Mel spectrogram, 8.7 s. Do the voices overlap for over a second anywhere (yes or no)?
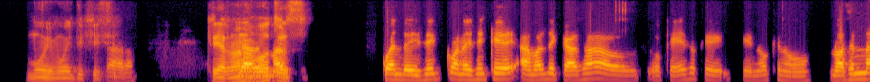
no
